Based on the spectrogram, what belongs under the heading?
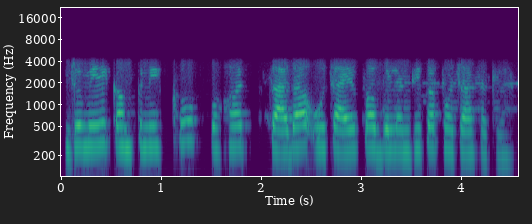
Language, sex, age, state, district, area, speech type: Urdu, female, 18-30, Delhi, North West Delhi, urban, conversation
